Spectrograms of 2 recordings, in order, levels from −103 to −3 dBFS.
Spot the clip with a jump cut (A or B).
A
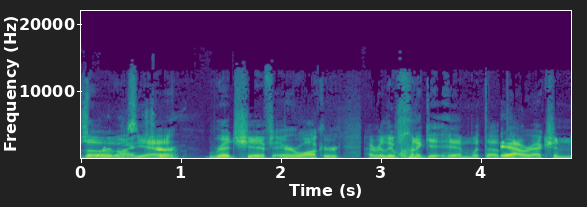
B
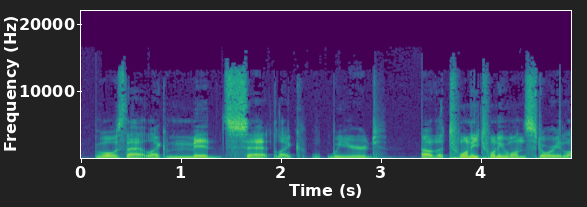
A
